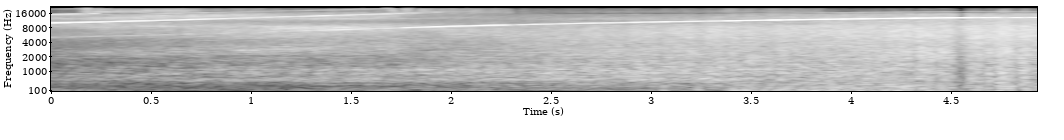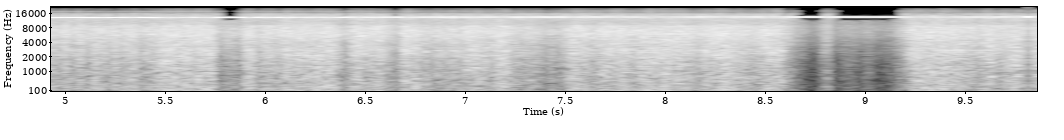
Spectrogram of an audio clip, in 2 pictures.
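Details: SWIWIN SW220B micro jet turbine on test stand, first raw factory-settings startup at about -24°C; whistle climbs into rising roar but hesitates briefly mid-spool, hanging on fuel ramp because tank vent plug was left in, restricting fuel; fuel-starved startup hesitation.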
